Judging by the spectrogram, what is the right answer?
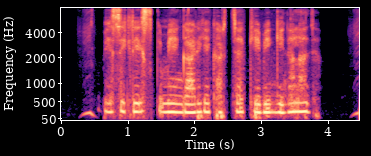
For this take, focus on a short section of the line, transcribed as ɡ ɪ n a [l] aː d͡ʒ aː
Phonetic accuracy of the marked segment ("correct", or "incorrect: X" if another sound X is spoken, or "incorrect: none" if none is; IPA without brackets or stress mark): correct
